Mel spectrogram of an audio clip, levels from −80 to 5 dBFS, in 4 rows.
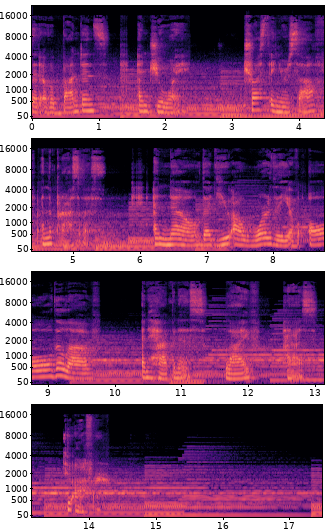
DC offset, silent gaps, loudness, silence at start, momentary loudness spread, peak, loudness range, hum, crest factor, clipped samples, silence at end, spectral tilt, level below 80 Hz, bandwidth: under 0.1%; none; -20 LUFS; 0 s; 10 LU; -2 dBFS; 4 LU; none; 20 dB; under 0.1%; 0 s; -4.5 dB/octave; -34 dBFS; 16.5 kHz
